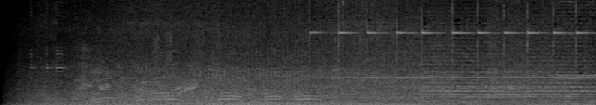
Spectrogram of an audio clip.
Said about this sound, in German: Es hupt, quietscht, dröhnt und knattert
